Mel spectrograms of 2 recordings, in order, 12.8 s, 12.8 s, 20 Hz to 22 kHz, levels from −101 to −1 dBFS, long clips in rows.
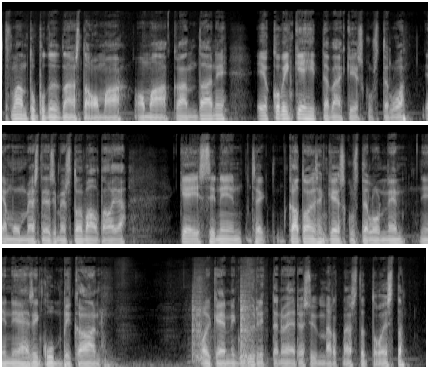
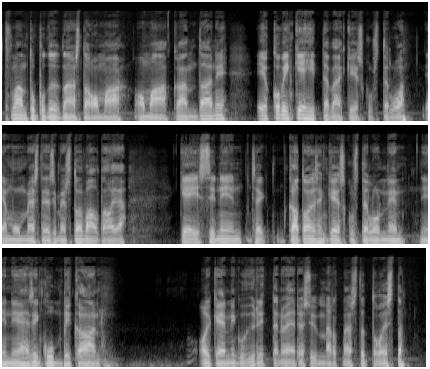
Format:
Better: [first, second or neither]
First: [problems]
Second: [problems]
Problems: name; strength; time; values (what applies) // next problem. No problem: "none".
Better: second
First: footsteps; noticeable; at 10 s; peak 6 dB below the speech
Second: none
